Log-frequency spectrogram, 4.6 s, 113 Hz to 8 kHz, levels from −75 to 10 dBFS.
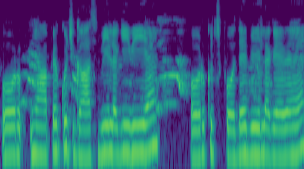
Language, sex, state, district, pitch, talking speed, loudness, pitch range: Hindi, male, Uttar Pradesh, Saharanpur, 165 Hz, 210 wpm, -15 LUFS, 160-180 Hz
